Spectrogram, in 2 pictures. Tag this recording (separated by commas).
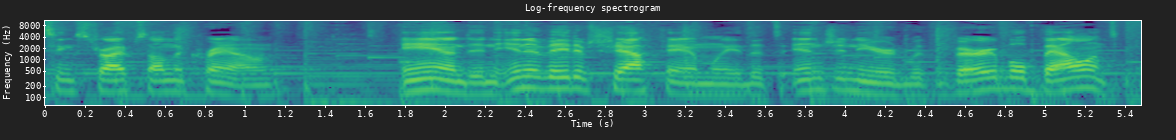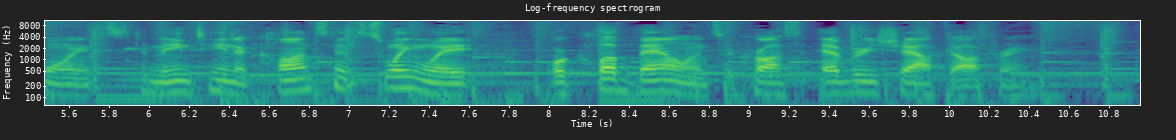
Music, Speech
